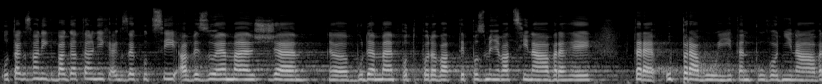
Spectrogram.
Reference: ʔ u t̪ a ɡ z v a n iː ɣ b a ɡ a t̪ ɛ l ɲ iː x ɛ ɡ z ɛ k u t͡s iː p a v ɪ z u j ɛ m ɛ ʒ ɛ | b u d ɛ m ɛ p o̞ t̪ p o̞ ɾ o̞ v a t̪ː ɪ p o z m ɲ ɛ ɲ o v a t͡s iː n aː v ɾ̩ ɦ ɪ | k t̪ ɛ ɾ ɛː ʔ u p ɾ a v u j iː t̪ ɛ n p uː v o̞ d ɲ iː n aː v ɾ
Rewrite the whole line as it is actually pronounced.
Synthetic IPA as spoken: ʔ u t̪ a ɡ z v a n iː ɣ b a ɡ a t̪ ɛ l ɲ iː x ɛ ɡ z ɛ k u t͡s iː ʔ a v ɪ z u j ɛ m ɛ ʒ ɛ | b u d ɛ m ɛ p o̞ t̪ p o̞ ɾ o̞ v a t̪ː ɪ p o z m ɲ ɛ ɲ o v a t͡s iː n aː v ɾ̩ ɦ ɪ | k t̪ ɛ ɾ ɛː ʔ u p ɾ a v u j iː t̪ ɛ n p uː v o̞ d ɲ iː n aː v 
